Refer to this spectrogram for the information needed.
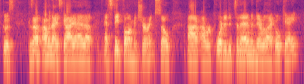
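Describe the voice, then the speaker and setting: A man making a prank phone call, rambling in an earnest act with hesitant, halting phrasing. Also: a little high, steady tone, fairly bright tone. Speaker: prank caller. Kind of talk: improvised phone prank chat.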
